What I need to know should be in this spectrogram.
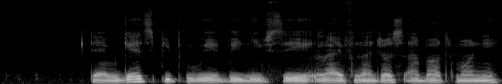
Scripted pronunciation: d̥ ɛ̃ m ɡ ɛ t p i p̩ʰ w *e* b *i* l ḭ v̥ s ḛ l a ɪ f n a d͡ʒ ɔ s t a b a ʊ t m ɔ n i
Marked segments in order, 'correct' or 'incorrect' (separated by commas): correct, correct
